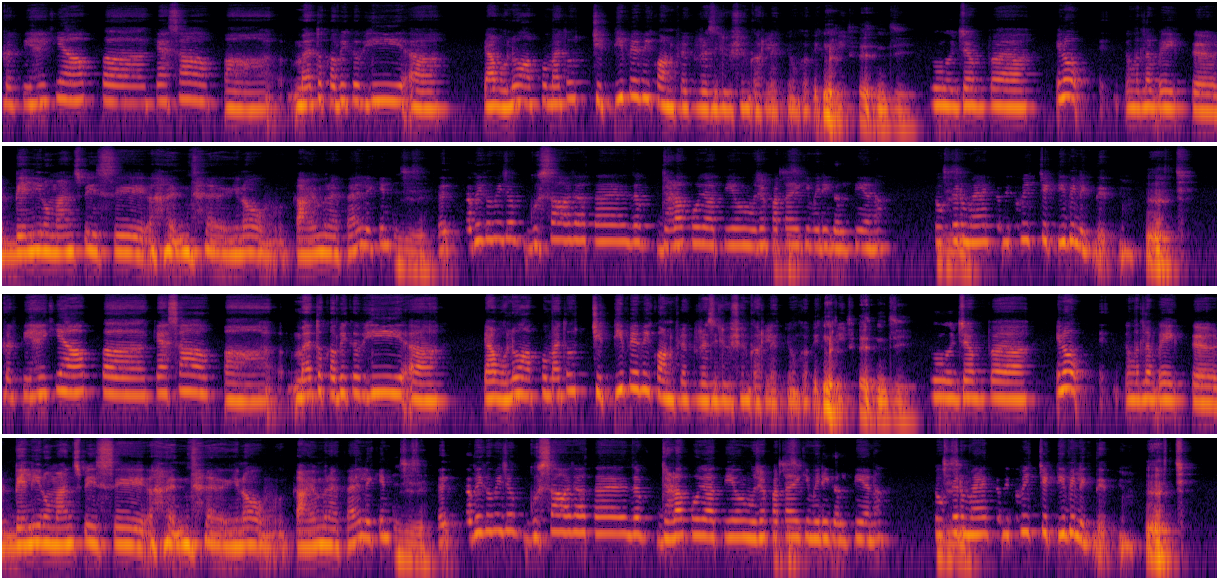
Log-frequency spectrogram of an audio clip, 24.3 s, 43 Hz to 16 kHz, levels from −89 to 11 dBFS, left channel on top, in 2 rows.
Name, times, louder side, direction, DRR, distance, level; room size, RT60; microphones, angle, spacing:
voice 1, 0.0-4.4 4.8-8.1 9.3-10.3 10.5-10.8 11.2-16.0 16.5-21.0 21.5-23.5, right 1 dB, 60° right, 4 dB, 1.2 m, -25 dB
voice 2, 8.2-9.1 16.1-16.4 21.5-21.8 23.6-24.0, right 2 dB, 80° right, 10 dB, 1.4 m, -24 dB
11.0 x 8.5 x 3.2 m, 0.31 s
head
